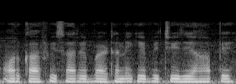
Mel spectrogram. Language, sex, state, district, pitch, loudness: Hindi, male, Chhattisgarh, Raipur, 130 Hz, -15 LUFS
